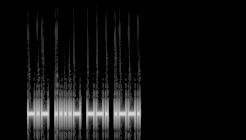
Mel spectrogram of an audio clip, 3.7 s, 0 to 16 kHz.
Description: Morse code, heard as a keyed tone, about 34 wpm, 700 Hz. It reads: K4GP
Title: USA Call Signs - 4 Characters - 35wpm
